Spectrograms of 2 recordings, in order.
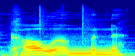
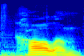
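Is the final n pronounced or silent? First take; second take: pronounced; silent. First: The final n is pronounced. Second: The final n is silent. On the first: The speaker calls it wrong. "Вместо column, как колонна" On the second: The speaker calls it right. "нужно говорить"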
